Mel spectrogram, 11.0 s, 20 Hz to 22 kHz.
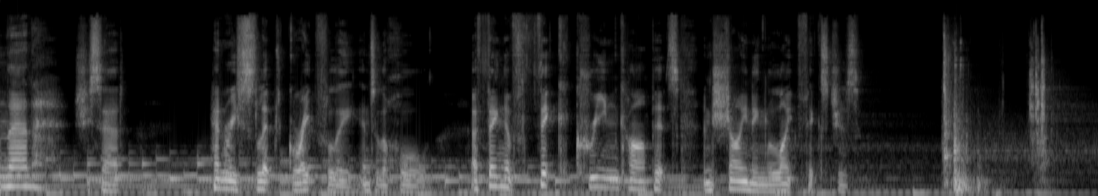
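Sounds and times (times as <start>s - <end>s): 
speech: 0.0s - 1.3s, 2.1s - 8.7s
heavy swinging door thudding shut: 9.4s - 10.9s.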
